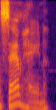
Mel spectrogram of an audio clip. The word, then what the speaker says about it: Samhain: Sam Hain is a yes.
